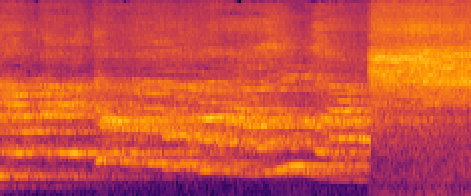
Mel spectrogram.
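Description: A young man sings loudly.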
